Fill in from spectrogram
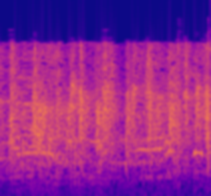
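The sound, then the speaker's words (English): An audience claps for a volunteer: a dense, steady wash of many hands clapping at an even loudness for about two seconds, with some voices faintly mixed in. “Give a clap for a volunteer.”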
